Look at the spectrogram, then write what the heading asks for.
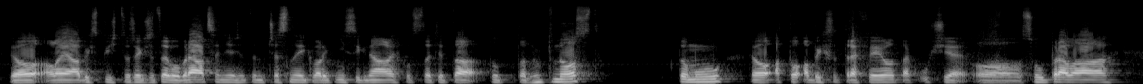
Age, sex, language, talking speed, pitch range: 30-49, male, Czech, 175 wpm, 95-105 Hz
